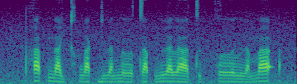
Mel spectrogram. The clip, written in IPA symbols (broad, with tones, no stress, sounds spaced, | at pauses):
pʰ a˥˩ p̚ n a˨˩ j kʰ w a˨˩ k̚ j ɯ˩˦ a̯ n ɤː˩˦ t a˨˩ p̚ n ɯ˧ a̯ l aː˨˩ t ɯ˨˩ k̚ f ɤː˧ l ɯ˩˦ a̯ m a˥˩ ʔ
